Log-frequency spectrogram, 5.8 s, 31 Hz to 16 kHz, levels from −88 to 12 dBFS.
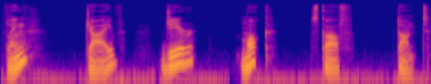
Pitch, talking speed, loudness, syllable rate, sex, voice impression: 115 Hz, 65 wpm, -19 LUFS, 2.0 syllables/s, male, very masculine, middle-aged, thick, slightly fluent, cool, sincere, slightly elegant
